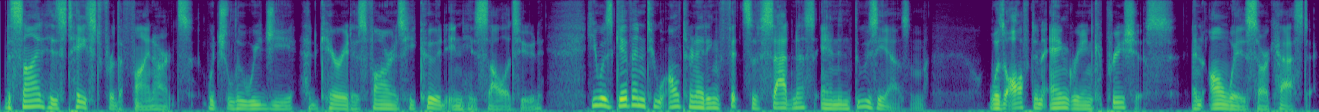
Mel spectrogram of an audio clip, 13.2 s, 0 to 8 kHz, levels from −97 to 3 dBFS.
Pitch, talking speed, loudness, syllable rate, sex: 105 Hz, 170 wpm, -23 LUFS, 5.1 syllables/s, male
